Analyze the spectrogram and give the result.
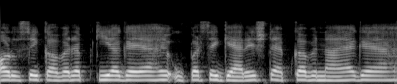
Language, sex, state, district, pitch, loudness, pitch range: Hindi, female, Chandigarh, Chandigarh, 200 Hz, -14 LUFS, 195-205 Hz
